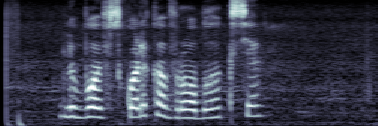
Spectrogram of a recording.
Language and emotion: Russian, neutral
